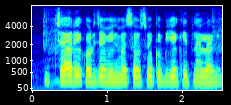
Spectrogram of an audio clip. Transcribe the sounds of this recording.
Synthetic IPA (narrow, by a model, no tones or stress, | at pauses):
t͡ʃaɾekɔɾd͡ʒəminmẽsɔɾsokebʱijakit̪nalaɡi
